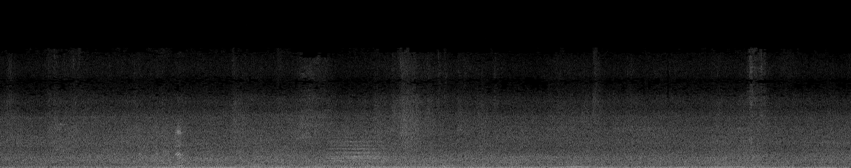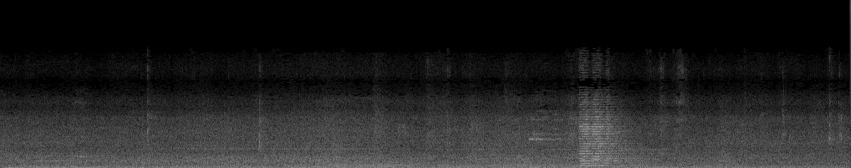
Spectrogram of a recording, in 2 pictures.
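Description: Road traffic rumbling steadily, with a vehicle horn tooting faintly about three seconds in and a louder, short horn blast near the end.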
